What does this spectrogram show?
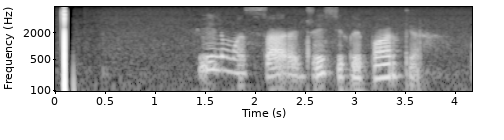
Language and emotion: Russian, sad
